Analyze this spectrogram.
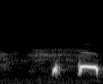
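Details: Fragment of a spotted dove's rival-luring call: a brief soft coo followed by a sustained level coo that dips at its end, over a faint higher background hum.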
